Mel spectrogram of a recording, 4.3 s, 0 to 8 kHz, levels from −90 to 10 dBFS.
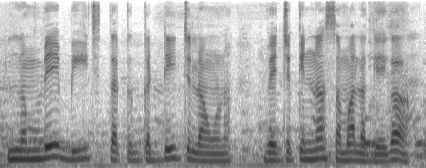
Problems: background sounds at intervals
